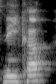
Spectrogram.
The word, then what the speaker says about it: Nyika: They would pronounce his name as Nyika.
